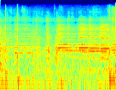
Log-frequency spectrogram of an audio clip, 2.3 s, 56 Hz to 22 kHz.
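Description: Fireworks: No. 5 (about 15 cm) aerial shells launching and bursting in quick succession, a few sharp reports over a deep rumble of booms.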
